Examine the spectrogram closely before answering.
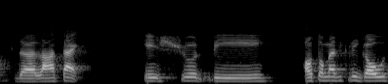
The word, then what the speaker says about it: LaTeX: should be pronounced as LaTeX. So the X should not be pronounced as X, but it should be pronounced as a K.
